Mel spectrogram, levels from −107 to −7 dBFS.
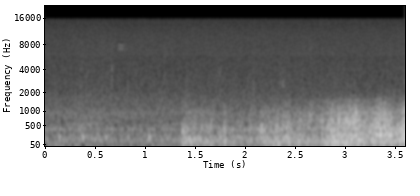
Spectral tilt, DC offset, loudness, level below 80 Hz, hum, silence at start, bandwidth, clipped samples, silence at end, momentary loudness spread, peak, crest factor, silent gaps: -7.5 dB/octave; under 0.1%; -34 LUFS; -48 dBFS; none; 0 s; 16 kHz; under 0.1%; 0 s; 18 LU; -14 dBFS; 20 dB; none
